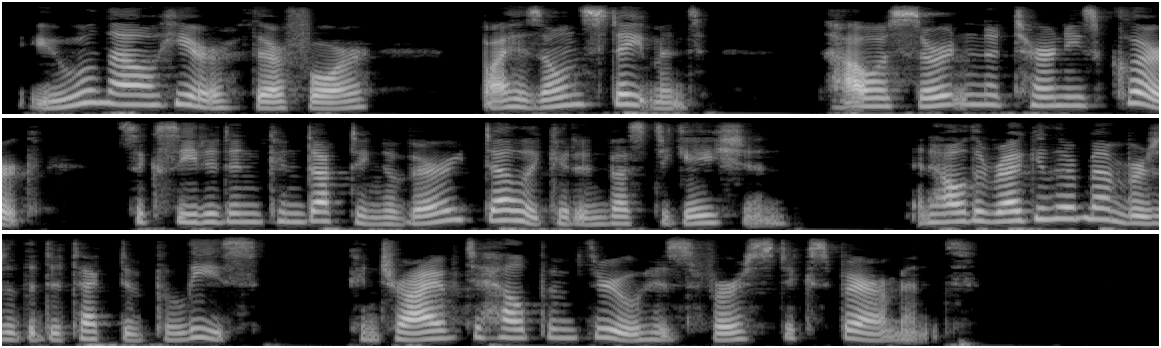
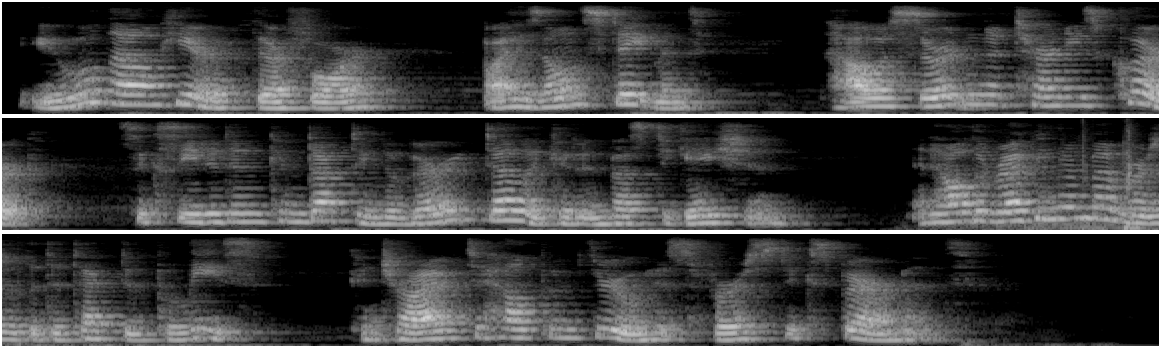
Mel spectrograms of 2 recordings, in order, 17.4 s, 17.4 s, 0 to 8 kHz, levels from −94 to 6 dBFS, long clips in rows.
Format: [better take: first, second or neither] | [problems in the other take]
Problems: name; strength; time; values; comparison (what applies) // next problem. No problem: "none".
first | background sound (Drawer open or close); 19 dB below the speech // room echo; dies away in 0.7 s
